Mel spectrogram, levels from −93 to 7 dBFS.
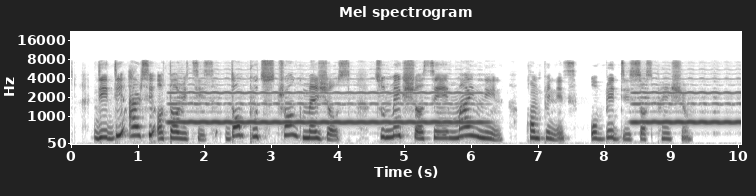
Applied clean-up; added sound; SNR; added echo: none; Wind instrument, woodwind instrument; 3 dB; none.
